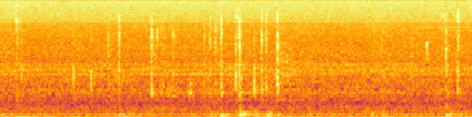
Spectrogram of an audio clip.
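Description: Computer keyboard typing: irregular keystroke clicks in short flurries over a low, steady hum.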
